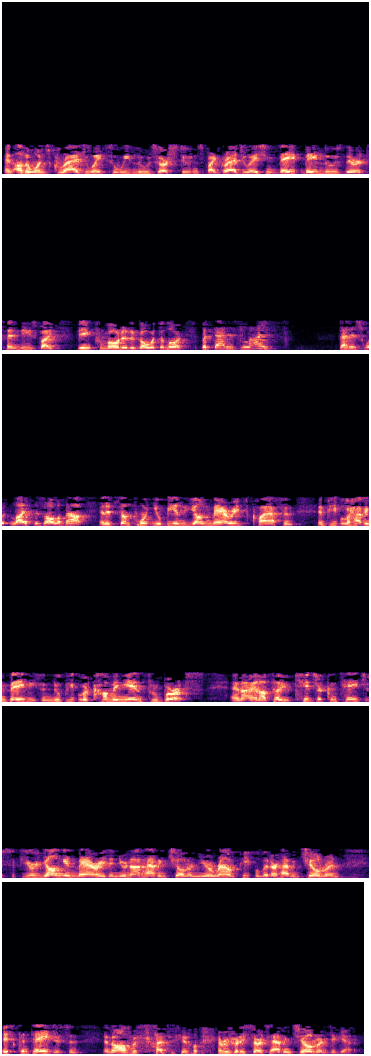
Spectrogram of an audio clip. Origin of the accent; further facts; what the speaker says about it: New York, United States; moved away as an adult; also born or lived in South Carolina; I was from New York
